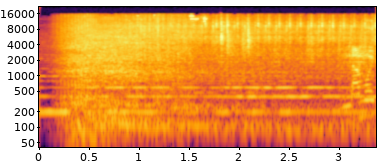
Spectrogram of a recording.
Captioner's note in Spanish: Ruido de las motos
